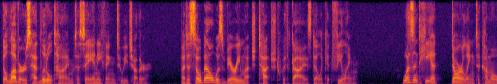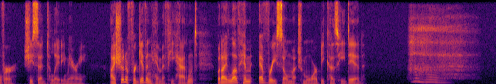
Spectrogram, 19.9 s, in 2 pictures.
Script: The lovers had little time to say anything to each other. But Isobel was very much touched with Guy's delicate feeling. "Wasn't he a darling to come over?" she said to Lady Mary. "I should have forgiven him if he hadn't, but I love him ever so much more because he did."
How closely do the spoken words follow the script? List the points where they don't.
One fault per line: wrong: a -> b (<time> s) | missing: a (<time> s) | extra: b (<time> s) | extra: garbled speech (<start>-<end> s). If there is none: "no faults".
wrong: ever -> every (15.1 s)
